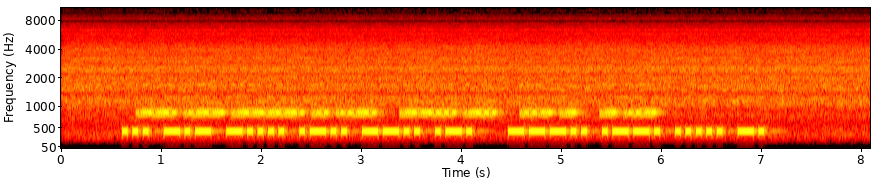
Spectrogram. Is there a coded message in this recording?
Yes: Morse code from 0.5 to 7.1 s, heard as two keyed tones, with room echo. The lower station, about 23 wpm, 410 Hz: SK6LZR 8P5N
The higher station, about 30 wpm, 860 Hz: GW9IF 7D UT TU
